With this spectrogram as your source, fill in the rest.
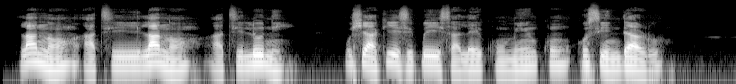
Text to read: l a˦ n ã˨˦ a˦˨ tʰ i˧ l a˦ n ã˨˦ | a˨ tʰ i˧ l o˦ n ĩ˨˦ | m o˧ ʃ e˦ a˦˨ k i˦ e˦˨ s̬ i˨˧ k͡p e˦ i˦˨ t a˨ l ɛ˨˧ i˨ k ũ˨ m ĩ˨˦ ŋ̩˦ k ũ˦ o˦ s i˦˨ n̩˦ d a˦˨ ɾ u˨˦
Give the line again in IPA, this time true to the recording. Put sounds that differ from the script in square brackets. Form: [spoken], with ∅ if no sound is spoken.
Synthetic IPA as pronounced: l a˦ n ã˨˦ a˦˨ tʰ i˧ l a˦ n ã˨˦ | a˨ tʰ i˧ l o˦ n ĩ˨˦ | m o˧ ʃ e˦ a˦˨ k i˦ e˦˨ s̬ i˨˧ k͡p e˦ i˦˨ [s] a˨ l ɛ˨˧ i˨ k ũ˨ m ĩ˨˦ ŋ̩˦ k ũ˦ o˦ s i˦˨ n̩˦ d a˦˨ ɾ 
